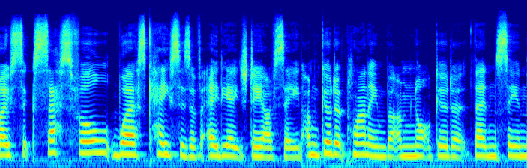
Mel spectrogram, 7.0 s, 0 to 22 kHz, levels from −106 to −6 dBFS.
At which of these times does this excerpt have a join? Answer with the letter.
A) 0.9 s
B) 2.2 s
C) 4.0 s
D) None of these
C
